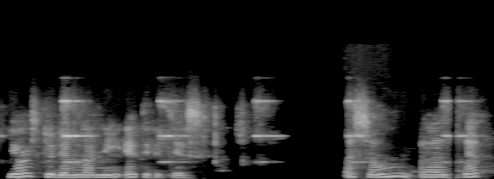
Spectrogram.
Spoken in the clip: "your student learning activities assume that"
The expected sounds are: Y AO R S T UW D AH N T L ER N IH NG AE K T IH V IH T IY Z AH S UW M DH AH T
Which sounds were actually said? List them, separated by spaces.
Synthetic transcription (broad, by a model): Y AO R S T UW D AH N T L ER N IH NG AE T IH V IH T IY S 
